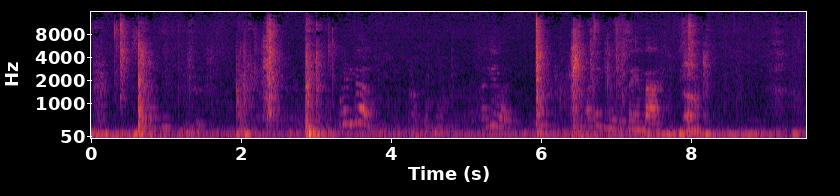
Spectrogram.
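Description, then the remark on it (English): A door clicks and thumps open with several sharp knocks and clunks spread across the moment, while people murmur and talk in the background. “Oh, you can open the door.”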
